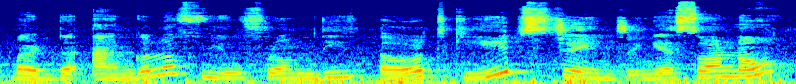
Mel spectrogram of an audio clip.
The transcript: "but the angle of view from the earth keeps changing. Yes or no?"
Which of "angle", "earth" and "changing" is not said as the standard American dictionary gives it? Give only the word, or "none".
earth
